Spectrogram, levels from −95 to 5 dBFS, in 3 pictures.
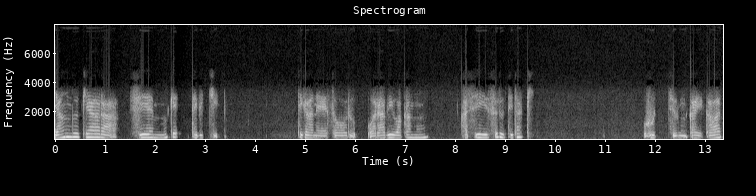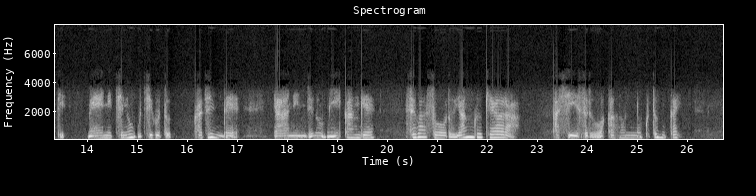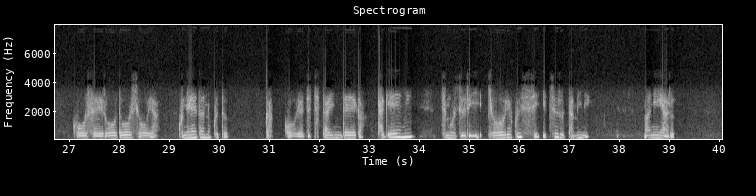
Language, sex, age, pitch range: Japanese, female, 40-59, 190-265 Hz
